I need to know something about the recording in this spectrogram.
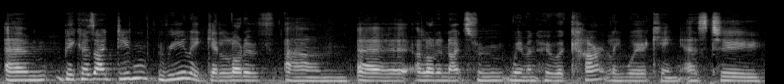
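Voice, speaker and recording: A woman's voice: fairly low pitch, unhurried, few pauses, darkish tone, slight background noise, low-quality recording. A woman hosting a podcast in a casual, chatty and informal way. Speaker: podcast host. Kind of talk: casual chat.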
